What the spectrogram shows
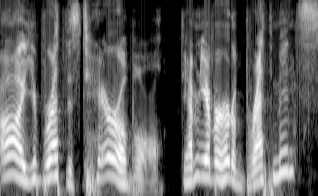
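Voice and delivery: ordinary delivery

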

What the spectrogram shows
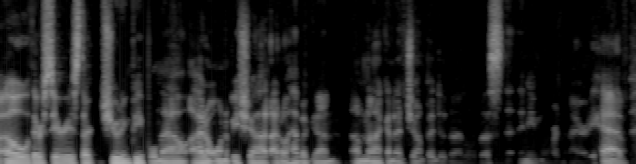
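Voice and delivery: soft, fading, frightened murmur.

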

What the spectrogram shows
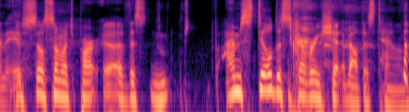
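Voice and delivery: stammering, stuttering, tripping over words, halting restart. Chatting casually with another person, the speaker keeps stuttering. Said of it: "I'm like stuttering".

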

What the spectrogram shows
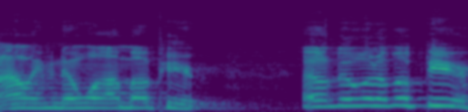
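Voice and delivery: play-acted tearful, weeping, crying voice. Speaker acting out adults who came up crying and confessing, imitating someone crying.

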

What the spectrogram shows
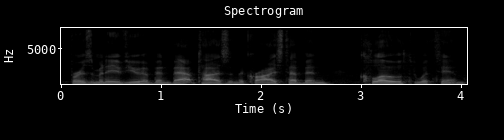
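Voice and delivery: ordinary delivery

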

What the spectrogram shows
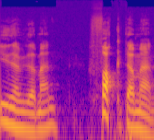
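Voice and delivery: poorly done put-on British accent. Summing up the punk attitude as a joke quote: attempted British accent, sounded Nigerian-ish. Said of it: "I sounded, like, Nigerian-ish earlier".

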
